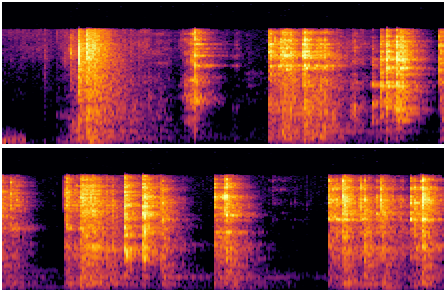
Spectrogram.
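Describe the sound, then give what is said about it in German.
Dishes and cutlery clatter and clink in a series of short bursts with brief pauses as a woman stacks plates and utensils into a dishwasher. No one speaks. “Es war die Spülmaschine und meine Mutter hat es eingeräumt.”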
